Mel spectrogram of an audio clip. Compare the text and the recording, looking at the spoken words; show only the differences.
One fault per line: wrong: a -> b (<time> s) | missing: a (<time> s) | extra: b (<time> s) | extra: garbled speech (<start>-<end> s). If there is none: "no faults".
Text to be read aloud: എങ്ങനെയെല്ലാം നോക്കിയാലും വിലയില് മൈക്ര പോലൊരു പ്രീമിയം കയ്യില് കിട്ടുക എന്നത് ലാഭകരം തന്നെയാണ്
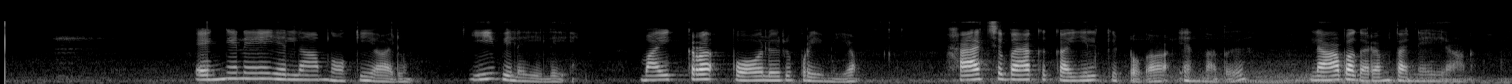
extra: ഈ (4.8 s)
extra: ഹാച്ച്ബാക്ക് (9.5 s)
